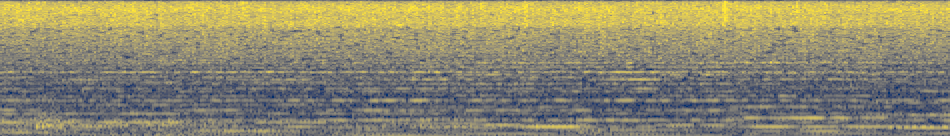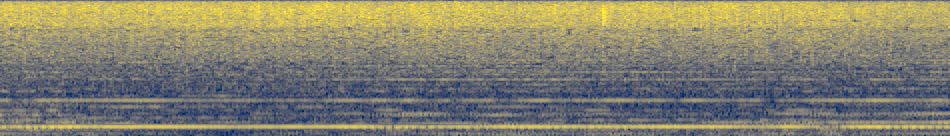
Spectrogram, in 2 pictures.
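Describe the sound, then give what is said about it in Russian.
Heavy rain falls in a steady, dense wash of drops that stays constant and fairly loud from start to finish, with no other clear sounds standing out. “Начинается сильный дождь.”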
